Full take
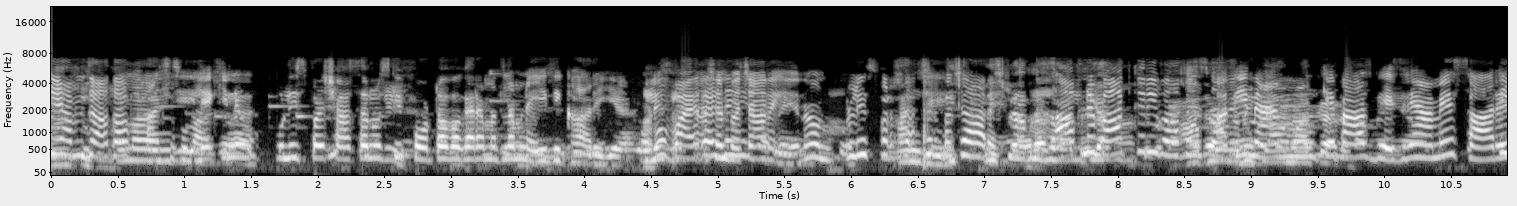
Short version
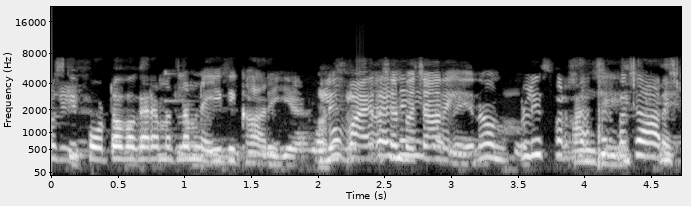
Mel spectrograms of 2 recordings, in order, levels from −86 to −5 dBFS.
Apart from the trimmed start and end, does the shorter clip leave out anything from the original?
no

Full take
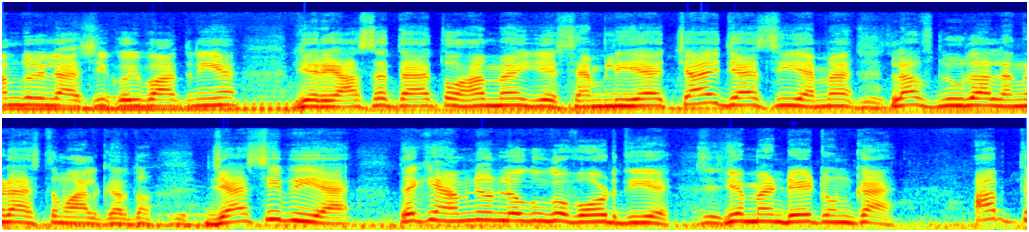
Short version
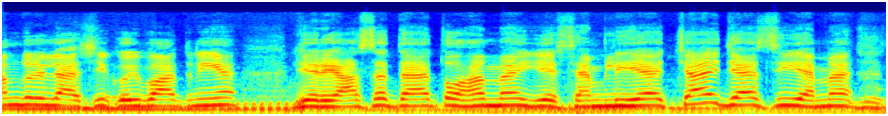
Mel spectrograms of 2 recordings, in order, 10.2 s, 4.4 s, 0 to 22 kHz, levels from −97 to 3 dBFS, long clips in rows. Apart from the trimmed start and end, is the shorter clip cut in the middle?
no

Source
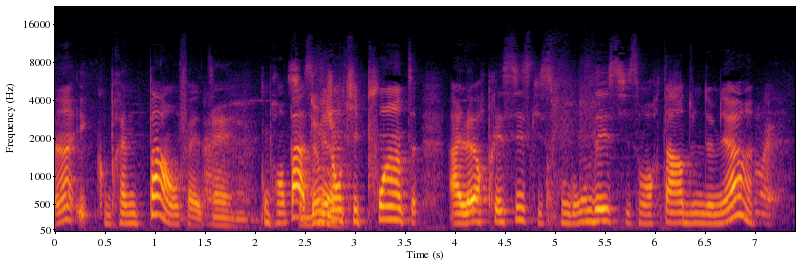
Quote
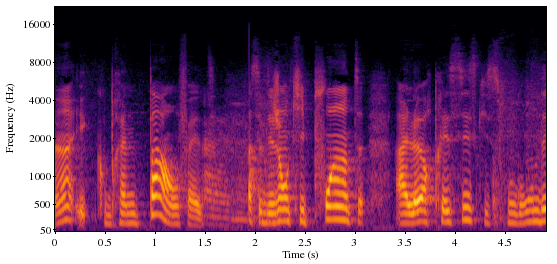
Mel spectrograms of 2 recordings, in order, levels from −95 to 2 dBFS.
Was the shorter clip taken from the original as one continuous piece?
no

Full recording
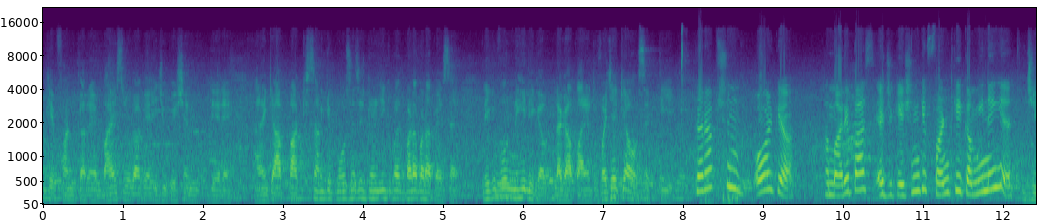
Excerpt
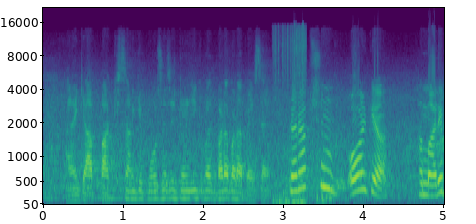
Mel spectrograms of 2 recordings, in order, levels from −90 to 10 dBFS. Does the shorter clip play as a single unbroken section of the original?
no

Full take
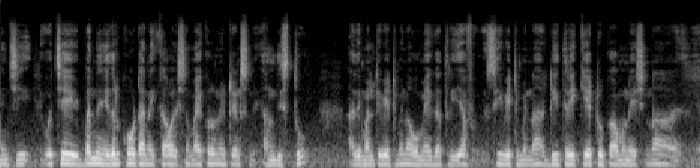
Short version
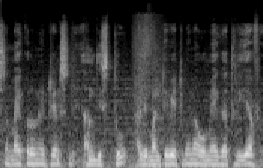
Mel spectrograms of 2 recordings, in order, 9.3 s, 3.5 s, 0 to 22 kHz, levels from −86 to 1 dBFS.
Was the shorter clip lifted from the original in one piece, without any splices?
no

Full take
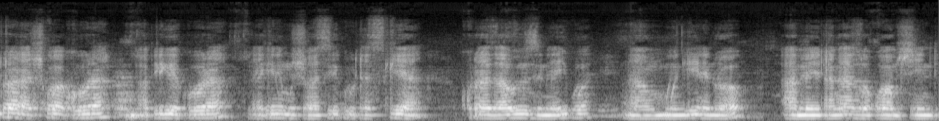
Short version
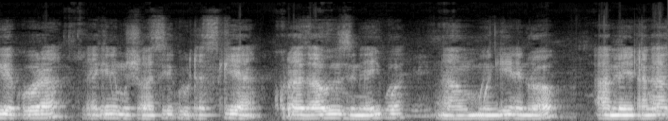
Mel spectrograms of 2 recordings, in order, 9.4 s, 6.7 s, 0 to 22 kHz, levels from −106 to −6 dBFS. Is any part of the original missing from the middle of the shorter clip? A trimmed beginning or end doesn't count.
yes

